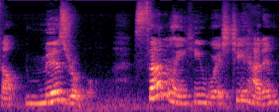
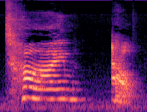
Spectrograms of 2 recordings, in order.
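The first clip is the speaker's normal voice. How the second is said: stern teacher; 8 semitones higher, 8 dB louder than usual. A narrator's reading. Teacher scolding Eddie.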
